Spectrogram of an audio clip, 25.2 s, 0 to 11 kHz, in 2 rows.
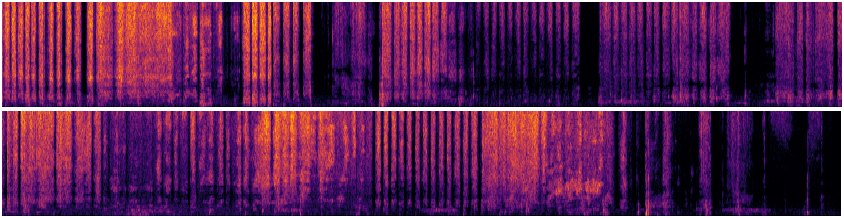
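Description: Hand sanding on a Rover 75 alloy wheel, a close, rough scratching rub in repeated strokes with short pauses between bursts, no talk.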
